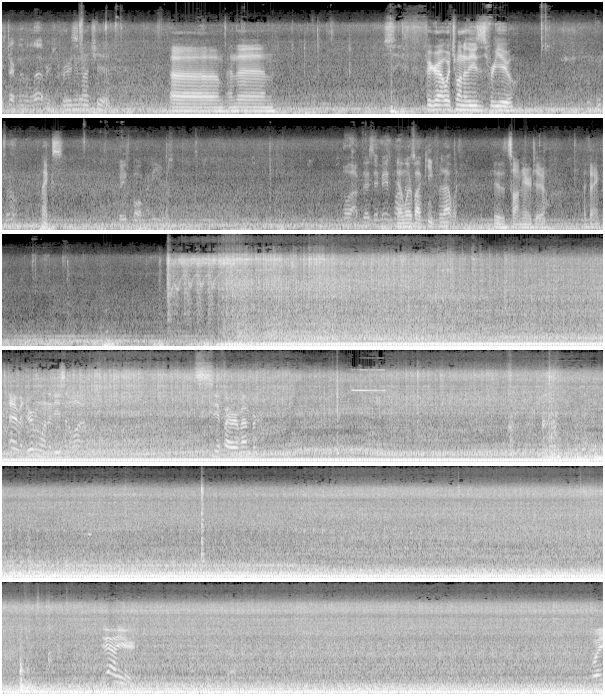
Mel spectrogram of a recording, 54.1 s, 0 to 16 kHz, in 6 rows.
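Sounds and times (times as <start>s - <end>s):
diesel engine starting and idling: 20.4s - 54.0s.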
